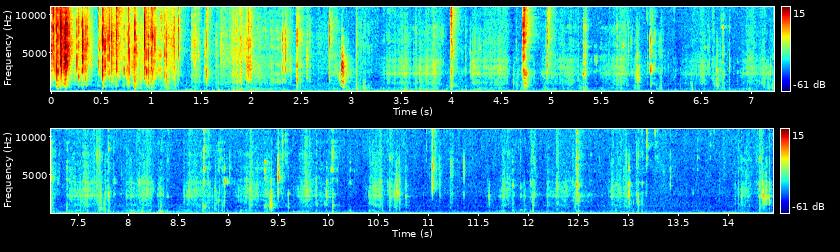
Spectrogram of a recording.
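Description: Close-miked chewing of a crunchy KitKat chocolate wafer: loud crunching bites in the first second, then a run of smaller, crisp crunches as it is chewed.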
